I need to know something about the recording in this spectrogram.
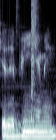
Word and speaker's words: Bünyamin: or i say that it's bunyamin, but somehow they call me benjamin.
